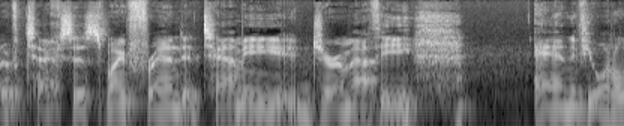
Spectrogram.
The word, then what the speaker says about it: Gyarmathy: texas my friend tammy jerimathy and if you want to look up jeremathy it's actually g-y-a-r-mathy like gyromathy but it's pronounced jeremathy i'm to call her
